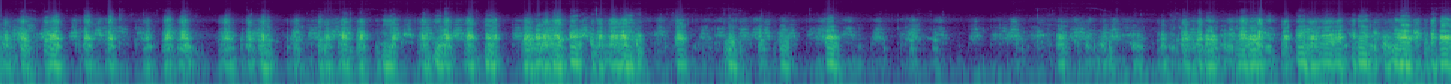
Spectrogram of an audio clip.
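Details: Backyard domestic ducks, six hatched by the keeper, mating in spring; dense raspy quacks overlap in rapid bursts throughout, with brief pauses near the middle, a loud chorus of several birds.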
